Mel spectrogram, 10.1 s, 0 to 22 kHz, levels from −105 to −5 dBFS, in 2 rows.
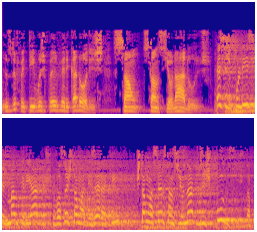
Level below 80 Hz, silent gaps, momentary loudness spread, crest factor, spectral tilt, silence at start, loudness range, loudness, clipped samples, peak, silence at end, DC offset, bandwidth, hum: -52 dBFS; none; 6 LU; 16 dB; -3.5 dB/octave; 0 s; 2 LU; -23 LUFS; under 0.1%; -6 dBFS; 0 s; under 0.1%; 8 kHz; none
